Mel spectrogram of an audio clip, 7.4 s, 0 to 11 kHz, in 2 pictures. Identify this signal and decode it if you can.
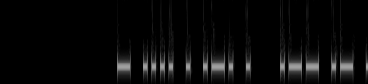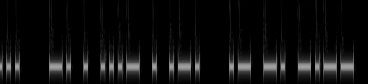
Morse code, heard as a keyed tone, about 28 wpm, 700 Hz. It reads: THERE WAS NEVER ANY
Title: Sentences from Top 1000 Words - Review Part 6 - 28wpm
